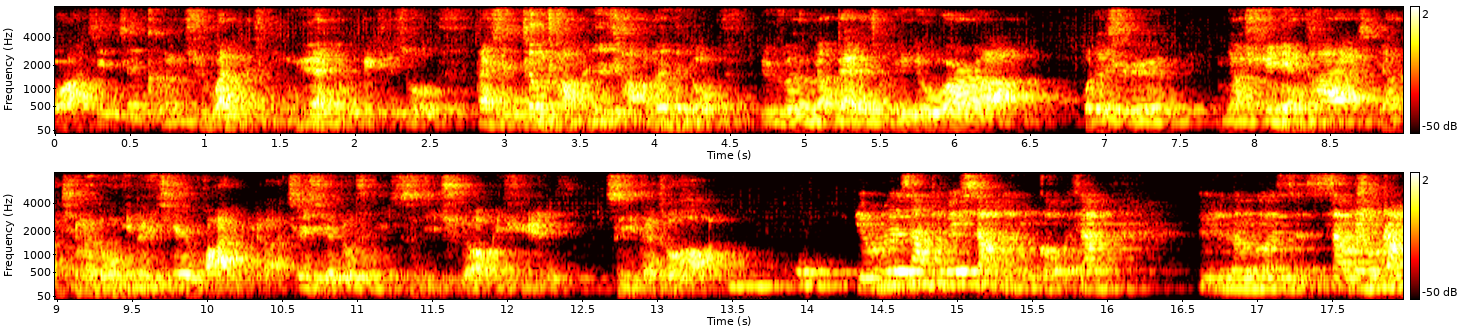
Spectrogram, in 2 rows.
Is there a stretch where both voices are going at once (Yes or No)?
No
